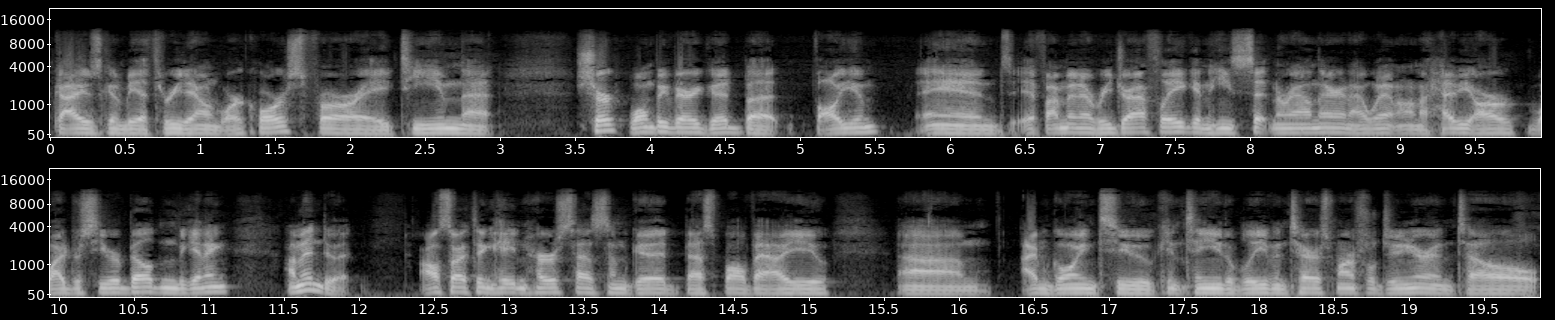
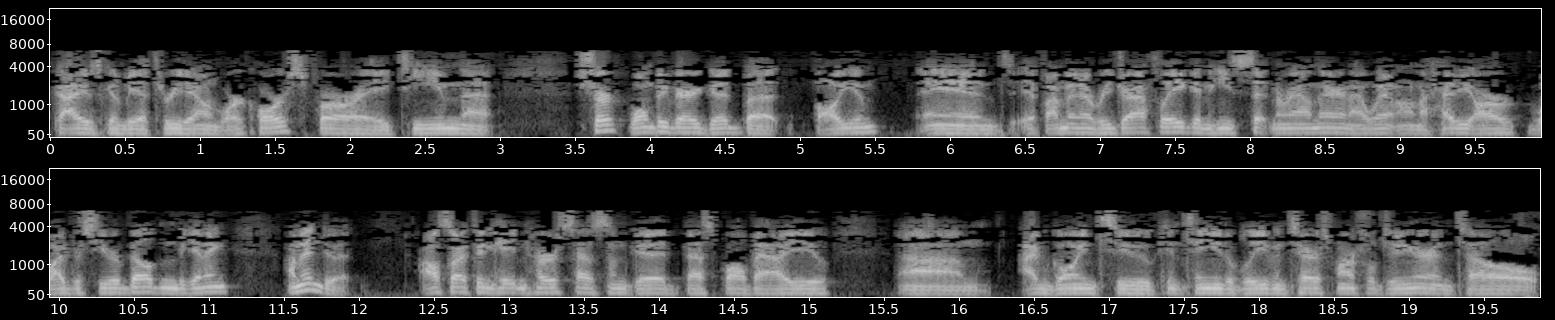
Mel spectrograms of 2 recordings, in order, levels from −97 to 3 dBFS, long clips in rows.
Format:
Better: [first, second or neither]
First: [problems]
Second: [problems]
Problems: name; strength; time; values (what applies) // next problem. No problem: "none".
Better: first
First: garbled, watery; slightly; nothing above 10.5 kHz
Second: garbled, watery; badly; nothing above 6.5 kHz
